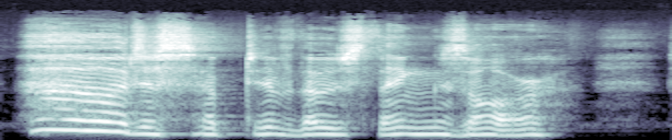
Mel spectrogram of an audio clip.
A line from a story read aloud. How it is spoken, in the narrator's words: sighed the king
